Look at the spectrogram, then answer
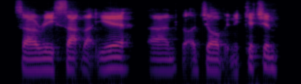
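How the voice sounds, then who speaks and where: A man with a Yorkshire accent speaks at a fairly quick pace. His tone is bright and sharp, and the background is quiet. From northern England, Sheffield. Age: 20s. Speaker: live streamer, pub manager. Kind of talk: casual live stream chat. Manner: casual, sweary.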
